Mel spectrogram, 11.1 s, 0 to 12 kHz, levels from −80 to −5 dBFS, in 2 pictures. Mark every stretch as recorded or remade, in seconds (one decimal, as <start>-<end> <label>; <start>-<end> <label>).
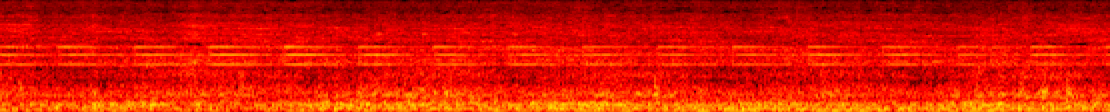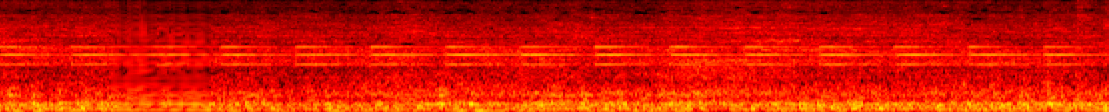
0.0-6.1 recorded; 6.1-6.6 remade; 6.6-11.1 recorded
